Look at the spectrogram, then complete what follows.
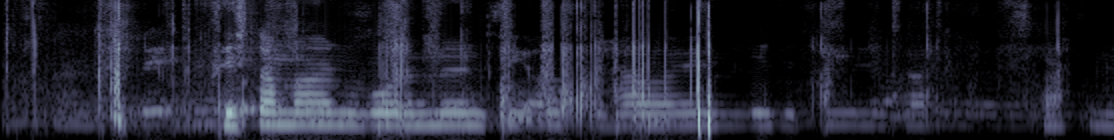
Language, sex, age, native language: Icelandic, male, 12, Icelandic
